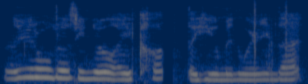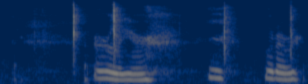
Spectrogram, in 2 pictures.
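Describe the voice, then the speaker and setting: A woman voicing a laid-back, weary skeleton brother in a comic dub, with a casual, low-key delivery. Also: unhurried, muffled recording, a little hiss or hum, lightly acted.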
